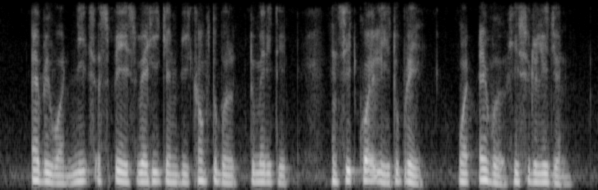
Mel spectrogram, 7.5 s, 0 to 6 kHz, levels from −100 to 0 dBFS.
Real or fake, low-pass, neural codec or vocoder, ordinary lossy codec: fake; 5.4 kHz; codec, 16 kHz, 4 kbps, FunCodec, trained on Chinese and English, 50 frames a second; Opus, 24 kbps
